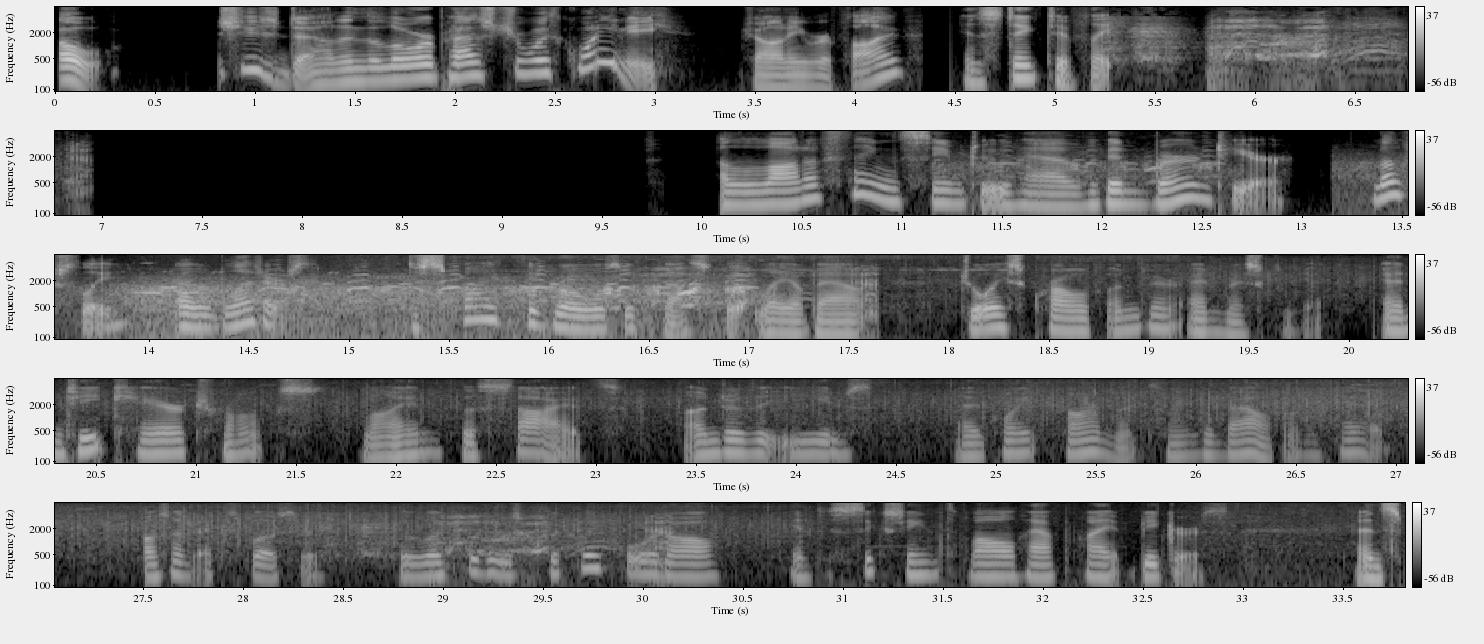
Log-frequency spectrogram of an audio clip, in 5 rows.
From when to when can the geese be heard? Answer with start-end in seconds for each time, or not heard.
11.1-17.1.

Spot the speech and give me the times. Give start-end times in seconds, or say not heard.
0.0-5.3, 10.1-33.7.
